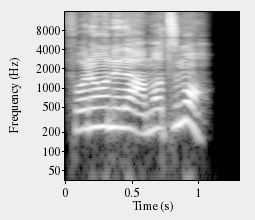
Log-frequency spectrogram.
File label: VO angry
